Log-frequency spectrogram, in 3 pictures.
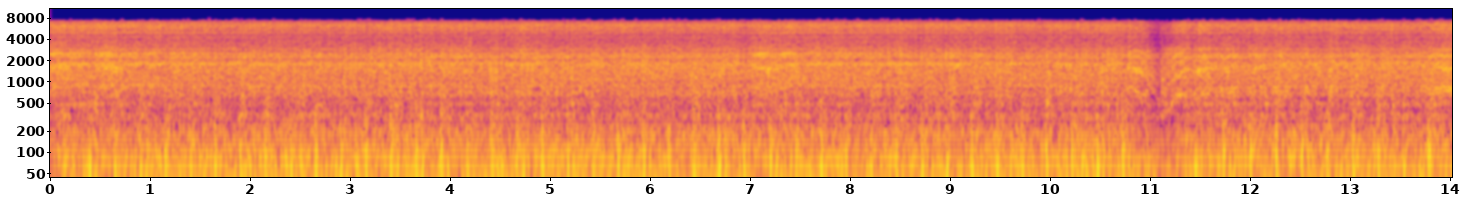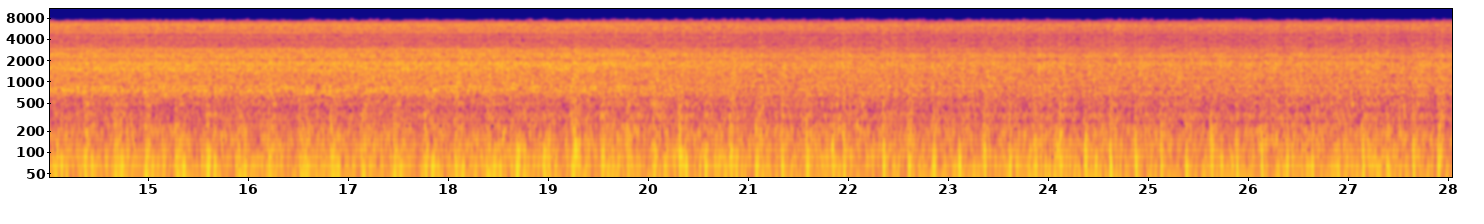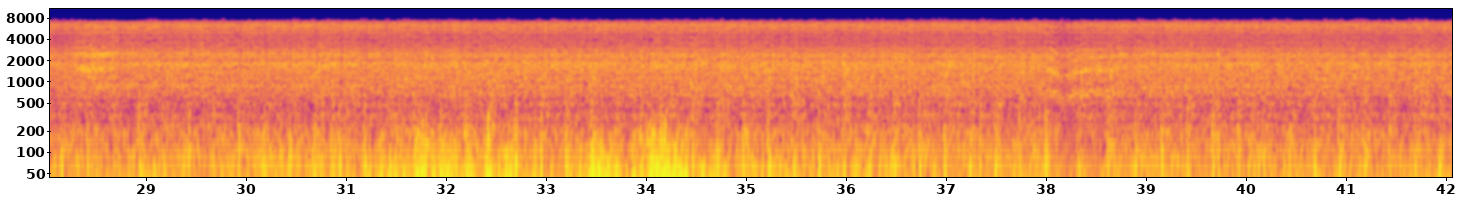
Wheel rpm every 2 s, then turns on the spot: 230, 230, 230, 230, 230, 190, 230, 210, 210, 220, 230, 230, 240, 230, 230, 240, 230, 230, 230, 220, 230.
none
